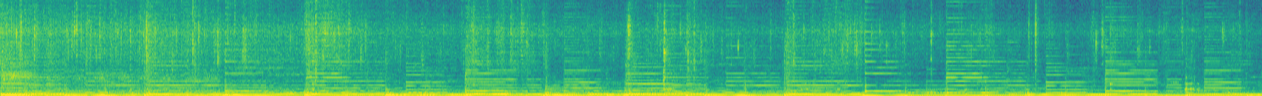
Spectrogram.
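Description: Chicken pieces sizzling as they fry in hot oil in a nonstick wok, with background music of held notes over a changing bass line playing throughout.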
